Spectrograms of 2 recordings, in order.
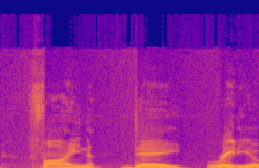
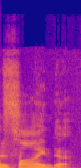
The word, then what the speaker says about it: Fine Day Radio: So just say, Alexa, enable Fine Day Radio, and you might have to enunciate Fine Day Radio. Not Finda.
